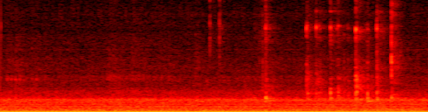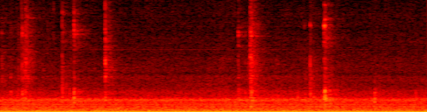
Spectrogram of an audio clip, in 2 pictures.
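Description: Computer keyboard typing: scattered key clicks, starting about two seconds in, as a short word and brackets are typed, over a steady low hum.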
